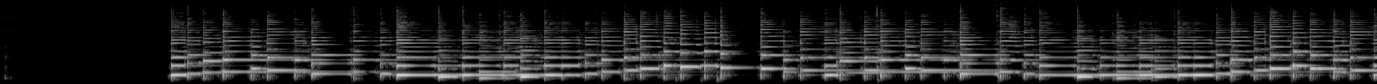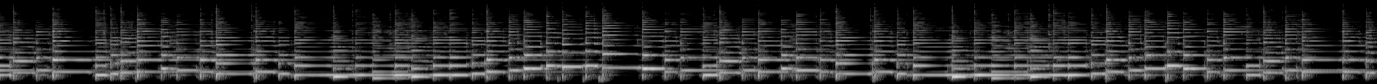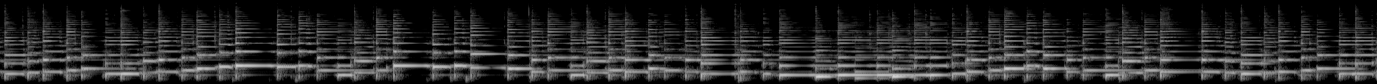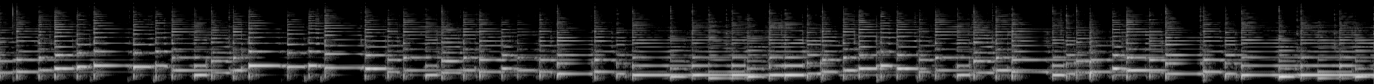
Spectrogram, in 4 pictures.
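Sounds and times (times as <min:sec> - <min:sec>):
mandolin tune in D major: 0:01.7 - 0:55.0.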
